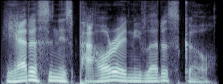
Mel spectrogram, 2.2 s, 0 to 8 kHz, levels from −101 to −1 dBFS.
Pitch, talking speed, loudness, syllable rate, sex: 110 Hz, 295 wpm, -18 LUFS, 5.8 syllables/s, male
